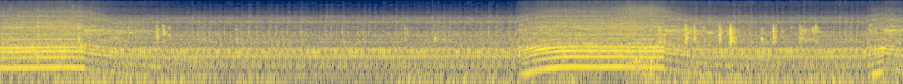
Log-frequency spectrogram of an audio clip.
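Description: Chainsaw in a forestry video game delimbing wood: the engine revs loud and steady, dips to idle near one second, roars back up around five seconds, with small cutting clatters toward the end.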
